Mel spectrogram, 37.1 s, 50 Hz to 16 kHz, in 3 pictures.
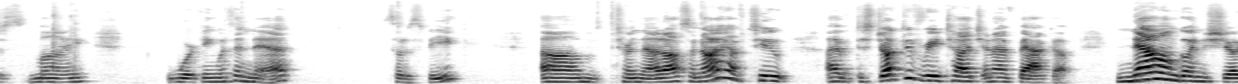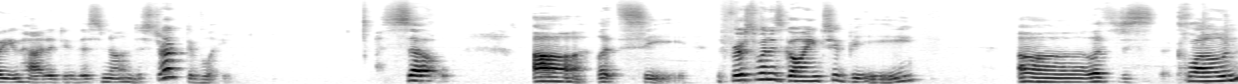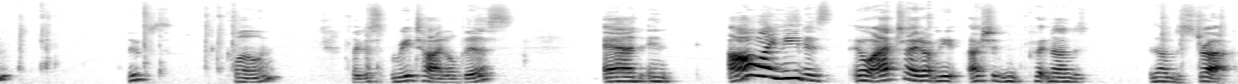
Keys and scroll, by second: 0.5 super+j, 24.1-27.4 typing, 28.4 Return, 36.1-37.1 typing.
